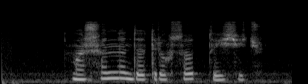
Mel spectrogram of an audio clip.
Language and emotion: Russian, neutral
